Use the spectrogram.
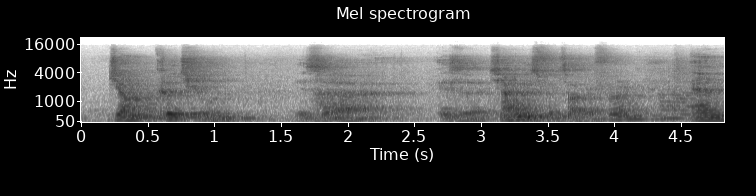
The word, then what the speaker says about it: Jiang Kechun: and then there is, let me do the pronunciation right, Jiang Kechun is a Chinese photographer, and then there is Nadav Kander, is an Israeli photographer.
